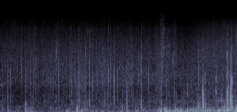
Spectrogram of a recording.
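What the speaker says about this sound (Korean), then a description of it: "비가 오고" Heavy rain falls with wind on a mountain trail through an old azalea tunnel on Yeoninsan in Korea, a dense, steady patter of drops that grows slightly louder toward the end, with no talking.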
